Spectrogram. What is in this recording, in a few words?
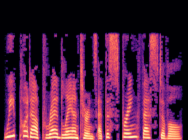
Kelly low; spring festival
